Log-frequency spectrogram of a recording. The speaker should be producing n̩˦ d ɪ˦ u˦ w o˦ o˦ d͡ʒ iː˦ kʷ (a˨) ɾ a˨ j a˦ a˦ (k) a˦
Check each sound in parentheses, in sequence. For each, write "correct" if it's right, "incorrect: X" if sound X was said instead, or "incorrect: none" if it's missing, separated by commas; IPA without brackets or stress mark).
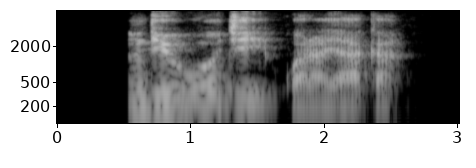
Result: correct, correct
